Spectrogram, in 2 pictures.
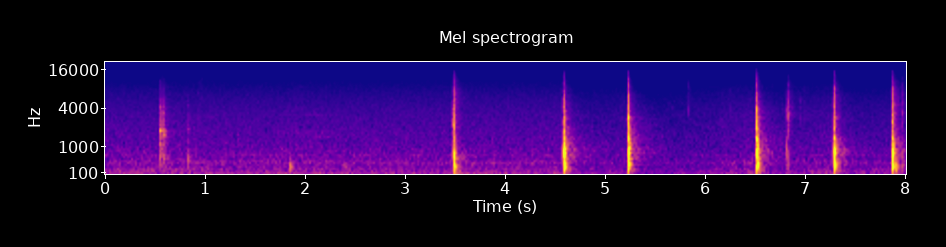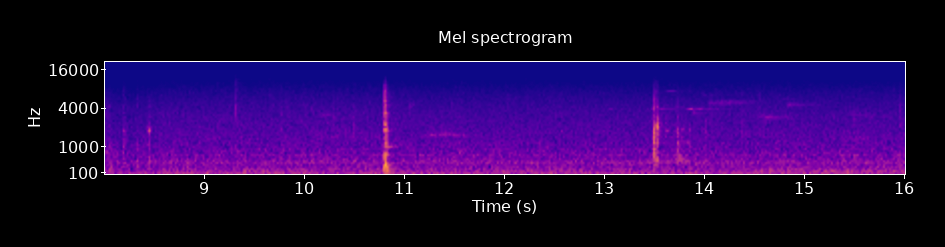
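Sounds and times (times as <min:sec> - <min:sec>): blade chopping firewood: 0:03.4 - 0:03.7, 0:04.5 - 0:05.6, 0:06.4 - 0:08.6, 0:10.8 - 0:11.0.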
